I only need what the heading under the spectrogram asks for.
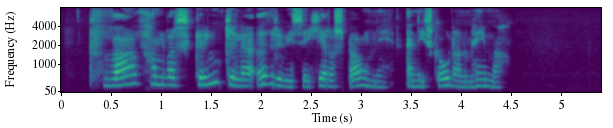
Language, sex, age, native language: Icelandic, female, 20-29, Icelandic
